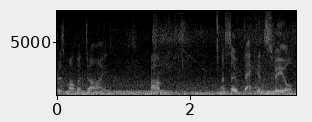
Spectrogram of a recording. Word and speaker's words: Beaconsfield: mother died I so beckons field is not pronounced Beaconsfield back into the town of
